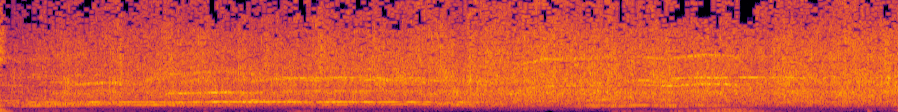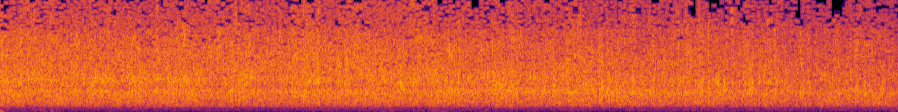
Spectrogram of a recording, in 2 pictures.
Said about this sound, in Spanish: Mi mamá es madre soltera. Y un aplauso a las mamás solteras.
